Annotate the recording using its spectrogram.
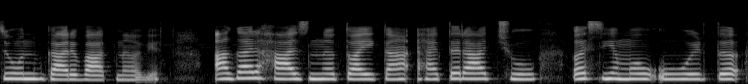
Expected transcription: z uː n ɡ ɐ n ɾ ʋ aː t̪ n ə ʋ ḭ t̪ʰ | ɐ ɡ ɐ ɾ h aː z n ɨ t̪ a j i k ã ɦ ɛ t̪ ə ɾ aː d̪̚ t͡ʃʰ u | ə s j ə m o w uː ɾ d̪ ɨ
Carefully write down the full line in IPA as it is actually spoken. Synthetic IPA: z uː n ɡ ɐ ɾ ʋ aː t̪ n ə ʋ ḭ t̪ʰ | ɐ ɡ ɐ ɾ h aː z n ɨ t̪ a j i k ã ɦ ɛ t̪ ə ɾ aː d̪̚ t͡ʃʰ u | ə s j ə m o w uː ɾ t̪ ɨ

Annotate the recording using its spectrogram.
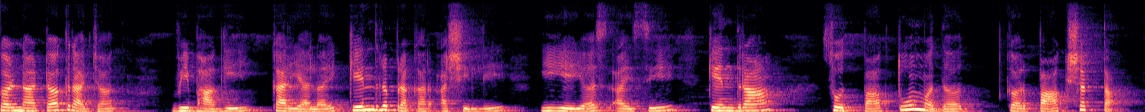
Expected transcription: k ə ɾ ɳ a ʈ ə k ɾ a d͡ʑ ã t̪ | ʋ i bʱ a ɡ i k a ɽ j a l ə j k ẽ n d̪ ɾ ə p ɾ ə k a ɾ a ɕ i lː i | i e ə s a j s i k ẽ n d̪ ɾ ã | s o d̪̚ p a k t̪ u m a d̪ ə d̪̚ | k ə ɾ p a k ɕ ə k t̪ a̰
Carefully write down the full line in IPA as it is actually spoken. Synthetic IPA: k ə ɾ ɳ a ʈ ə k ɾ a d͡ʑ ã t̪ | ʋ i bʱ a ɡ i k a ɾ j a l ə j k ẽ n d̪ ɾ ə p ɾ ə k a ɾ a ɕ i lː i | i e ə s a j s i k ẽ n d̪ ɾ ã | s o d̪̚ p a k t̪ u m ə d̪ ə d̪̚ | k ə ɾ p a k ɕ ə k t̪ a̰

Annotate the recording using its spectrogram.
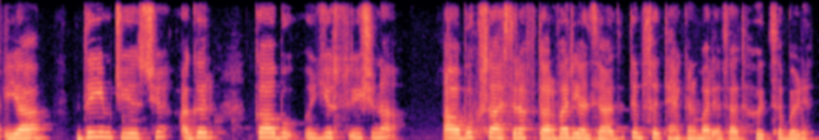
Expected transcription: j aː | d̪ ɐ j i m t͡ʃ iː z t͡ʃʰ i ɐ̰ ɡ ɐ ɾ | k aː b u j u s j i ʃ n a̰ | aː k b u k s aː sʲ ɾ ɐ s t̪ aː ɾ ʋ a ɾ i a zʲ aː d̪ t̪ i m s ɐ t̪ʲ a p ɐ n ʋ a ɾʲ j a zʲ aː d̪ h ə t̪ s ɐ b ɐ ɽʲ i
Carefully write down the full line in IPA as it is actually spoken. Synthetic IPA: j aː | d̪ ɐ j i m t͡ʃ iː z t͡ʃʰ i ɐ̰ ɡ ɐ ɾ | k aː b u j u s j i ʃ n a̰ | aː b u k s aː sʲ ɾ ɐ f t̪ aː ɾ ʋ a ɾ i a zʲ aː d̪ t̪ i m s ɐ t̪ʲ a k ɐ n ʋ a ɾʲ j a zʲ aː d̪ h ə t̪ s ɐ b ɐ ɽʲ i

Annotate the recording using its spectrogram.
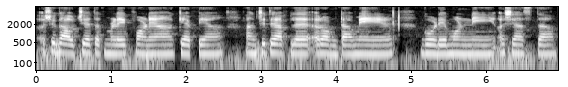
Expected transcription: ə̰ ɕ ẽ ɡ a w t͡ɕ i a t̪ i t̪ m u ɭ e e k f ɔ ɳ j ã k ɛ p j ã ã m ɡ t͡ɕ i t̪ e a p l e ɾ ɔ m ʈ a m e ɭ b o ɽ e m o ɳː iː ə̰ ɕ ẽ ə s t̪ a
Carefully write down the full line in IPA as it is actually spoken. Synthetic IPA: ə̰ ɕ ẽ ɡ a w t͡ɕ i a t̪ a t̪ m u ɭ e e k f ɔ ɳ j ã k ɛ p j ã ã ŋ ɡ t͡ɕ i t̪ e a p l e ɾ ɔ m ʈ a m e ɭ ɡ o ɽ e m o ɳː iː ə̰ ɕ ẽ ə s t̪ a

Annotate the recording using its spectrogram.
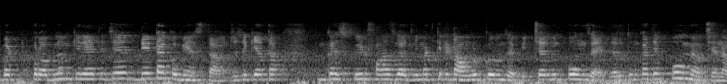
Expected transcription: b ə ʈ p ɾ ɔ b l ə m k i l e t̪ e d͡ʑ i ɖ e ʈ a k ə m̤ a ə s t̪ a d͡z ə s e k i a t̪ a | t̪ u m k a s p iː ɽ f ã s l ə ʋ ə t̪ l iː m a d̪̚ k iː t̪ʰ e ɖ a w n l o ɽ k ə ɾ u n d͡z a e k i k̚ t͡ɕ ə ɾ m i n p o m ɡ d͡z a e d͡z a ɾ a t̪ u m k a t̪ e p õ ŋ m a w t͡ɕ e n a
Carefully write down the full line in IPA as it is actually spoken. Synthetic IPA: b ə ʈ p ɾ ɔ b l ə m k i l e t̪ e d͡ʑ e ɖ e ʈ a k ə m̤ i ə s t̪ a d͡z ə s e k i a t̪ a | t̪ u m k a s p iː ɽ f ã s l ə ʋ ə t̪ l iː m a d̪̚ k i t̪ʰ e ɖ a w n l o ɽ k ə ɾ uː n d͡z a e p i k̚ t͡ɕ ə ɾ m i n p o ŋ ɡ d͡z a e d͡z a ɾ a t̪ u m k a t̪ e p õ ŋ m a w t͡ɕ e n a

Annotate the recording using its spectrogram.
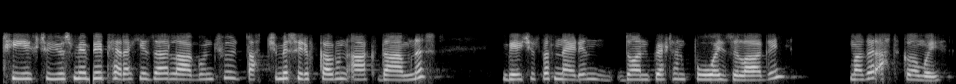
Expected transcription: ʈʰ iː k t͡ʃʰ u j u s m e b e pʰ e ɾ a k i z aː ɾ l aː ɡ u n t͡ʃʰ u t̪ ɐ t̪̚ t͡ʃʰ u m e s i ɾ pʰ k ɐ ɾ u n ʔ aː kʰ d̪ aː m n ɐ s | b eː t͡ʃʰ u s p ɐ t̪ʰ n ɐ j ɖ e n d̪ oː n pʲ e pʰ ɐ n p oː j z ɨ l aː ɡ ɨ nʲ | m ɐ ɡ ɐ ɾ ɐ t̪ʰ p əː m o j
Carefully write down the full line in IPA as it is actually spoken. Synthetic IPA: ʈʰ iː k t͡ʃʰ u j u s m e b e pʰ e ɾ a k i z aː ɾ l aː ɡ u n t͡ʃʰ u t̪ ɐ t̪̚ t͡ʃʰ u m e s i ɾ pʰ k ɐ ɾ u n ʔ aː kʰ d̪ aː m n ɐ s | b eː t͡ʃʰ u s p ɐ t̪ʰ n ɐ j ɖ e n d̪ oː n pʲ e ʈʰ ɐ n p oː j z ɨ l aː ɡ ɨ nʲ | m ɐ ɡ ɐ ɾ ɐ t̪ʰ k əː m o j

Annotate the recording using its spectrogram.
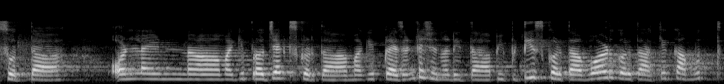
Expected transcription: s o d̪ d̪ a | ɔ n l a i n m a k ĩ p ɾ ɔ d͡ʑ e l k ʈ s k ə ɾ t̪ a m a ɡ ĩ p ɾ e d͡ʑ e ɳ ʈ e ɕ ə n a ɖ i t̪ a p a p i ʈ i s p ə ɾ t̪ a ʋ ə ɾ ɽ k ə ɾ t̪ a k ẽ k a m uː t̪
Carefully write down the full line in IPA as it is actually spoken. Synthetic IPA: s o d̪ t̪ a | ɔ n l a i n m a ɡ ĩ p ɾ ɔ d͡ʑ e k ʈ s k ə ɾ t̪ a m a ɡ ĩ p ɾ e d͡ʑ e ɳ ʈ e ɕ ə n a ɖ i t̪ a p i p i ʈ i s k ə ɾ t̪ a ʋ ə ɾ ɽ k ə ɾ t̪ a k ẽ k a m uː t̪

